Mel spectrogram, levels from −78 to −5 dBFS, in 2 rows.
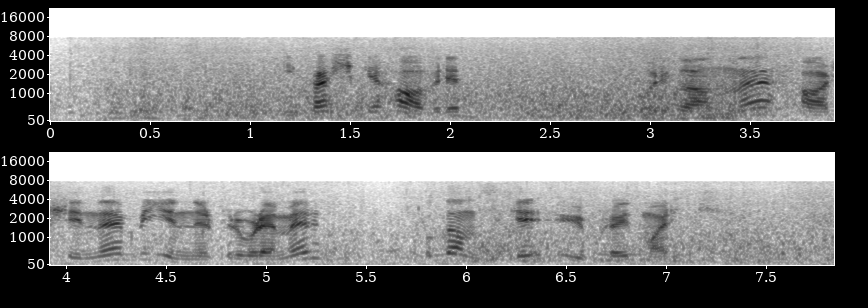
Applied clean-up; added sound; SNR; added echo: none; Ocean; 9 dB; none.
